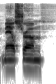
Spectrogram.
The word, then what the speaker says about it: Maelstrom: Maelstrom, right? That's how it's pronounced. – Mm-hmm. I think so.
